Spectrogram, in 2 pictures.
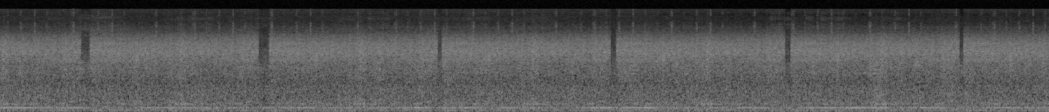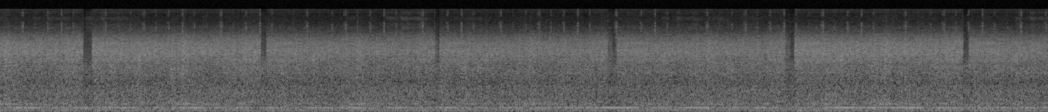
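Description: Train wheels click rhythmically over rail joints.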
